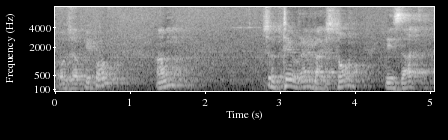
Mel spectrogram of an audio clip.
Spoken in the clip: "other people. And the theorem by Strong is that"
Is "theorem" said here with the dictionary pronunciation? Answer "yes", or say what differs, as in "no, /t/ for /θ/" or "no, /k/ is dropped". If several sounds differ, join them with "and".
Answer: no, /t/ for /θ/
